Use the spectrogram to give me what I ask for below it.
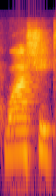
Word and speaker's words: washi: I call it washi. What's it called? – Are you talking about like washi tape? – Yes, that's it.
